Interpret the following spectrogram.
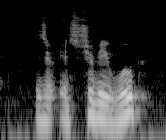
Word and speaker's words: Whoop: it's it should be whoop whoop yeah I guess it rhymes with a loop yeah I'll do my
